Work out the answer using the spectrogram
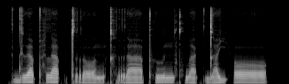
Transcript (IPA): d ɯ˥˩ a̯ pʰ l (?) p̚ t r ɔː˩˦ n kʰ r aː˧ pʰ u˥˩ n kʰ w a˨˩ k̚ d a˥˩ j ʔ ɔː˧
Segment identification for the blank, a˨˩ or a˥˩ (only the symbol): a˥˩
